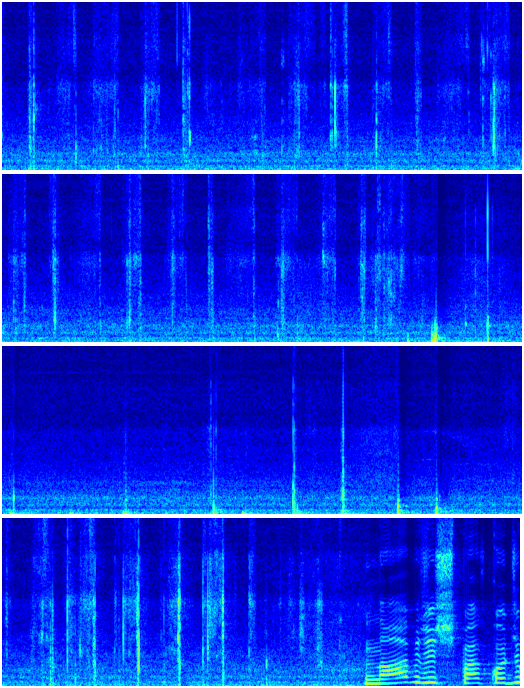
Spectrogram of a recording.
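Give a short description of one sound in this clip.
Playing cards riffle and tap as they are shuffled by hand.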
